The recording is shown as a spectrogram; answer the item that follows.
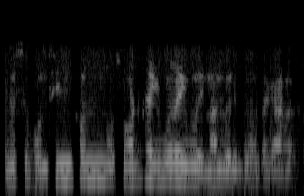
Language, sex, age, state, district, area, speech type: Assamese, male, 18-30, Assam, Lakhimpur, urban, conversation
